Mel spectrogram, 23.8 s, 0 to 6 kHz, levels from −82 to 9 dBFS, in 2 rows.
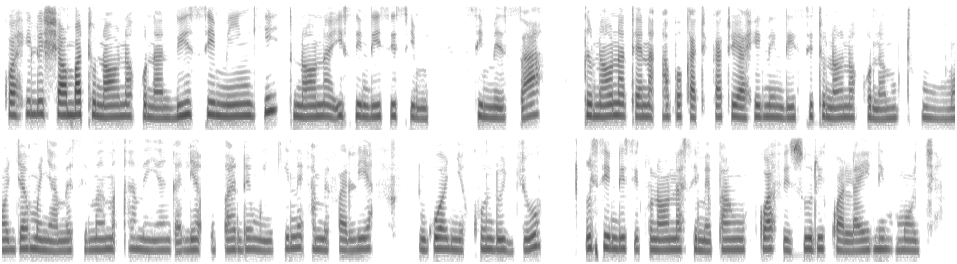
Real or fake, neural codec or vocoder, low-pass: real; none; 5.4 kHz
